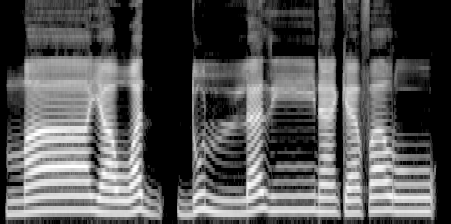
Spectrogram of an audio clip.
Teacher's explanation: واو کو دال کے ساتھ ہم نے ملایا ہے اور دال کو پھر لام کے ساتھ ملانا ہے۔ یہ دونوں شدات ہیں تو یہاں پہ تھوڑا پختگی کے ساتھ آپ نے ادا کرنا ہے۔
